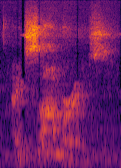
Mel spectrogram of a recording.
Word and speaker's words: isomerase: Isomerase. The accent's on the second syllable, so isomerase.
